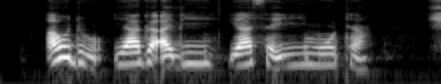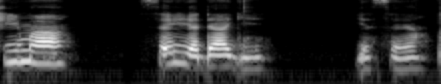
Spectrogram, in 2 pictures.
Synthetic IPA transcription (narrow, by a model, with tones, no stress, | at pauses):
ʔa˦wdu˨jaː˦ɡa˦ʔa˨li˦jaː˦sɐ˨ji˦moː˦tʰaː˨ | ʃiː˦maː˦ | sa˦jːa˨daː˦ɡʲeː˨ | ja˦sɐ˦ja˦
